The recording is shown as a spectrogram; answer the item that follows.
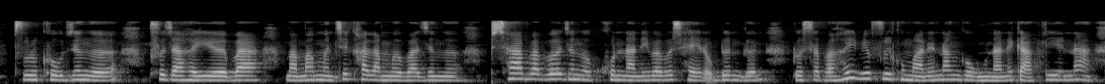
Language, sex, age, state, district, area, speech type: Bodo, female, 45-60, Assam, Kokrajhar, rural, spontaneous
